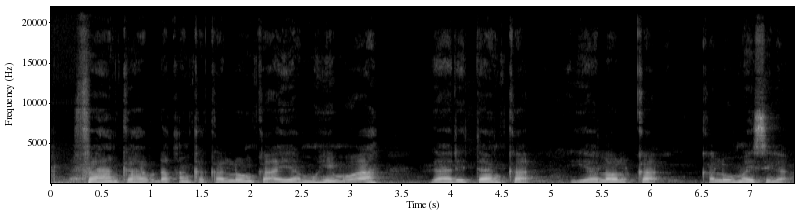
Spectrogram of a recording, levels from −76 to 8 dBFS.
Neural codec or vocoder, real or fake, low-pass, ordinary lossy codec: none; real; none; none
